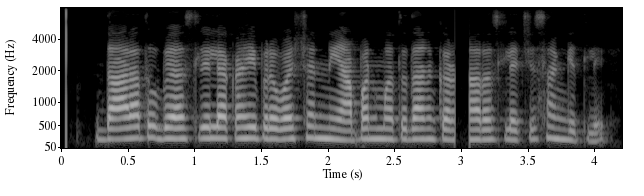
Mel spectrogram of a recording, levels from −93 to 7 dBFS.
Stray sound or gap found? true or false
true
